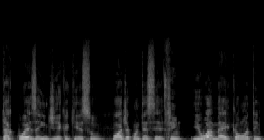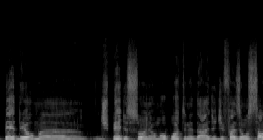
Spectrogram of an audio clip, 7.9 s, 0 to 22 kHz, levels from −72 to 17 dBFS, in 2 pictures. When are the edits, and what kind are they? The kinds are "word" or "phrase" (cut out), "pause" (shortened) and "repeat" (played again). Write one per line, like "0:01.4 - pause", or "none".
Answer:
0:01.6 - pause
0:02.8 - pause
